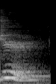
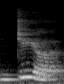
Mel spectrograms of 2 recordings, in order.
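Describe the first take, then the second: First: It is said in an American English accent. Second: It is said in a British English accent. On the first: "in American English" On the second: "in British English"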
